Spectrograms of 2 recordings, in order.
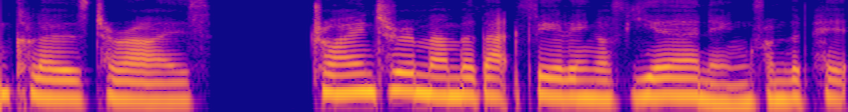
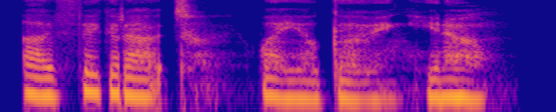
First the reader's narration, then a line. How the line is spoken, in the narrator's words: Aaron whispered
